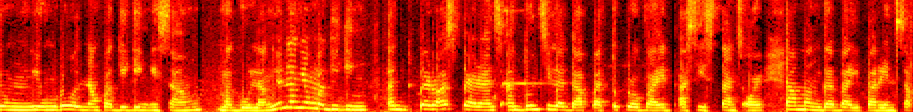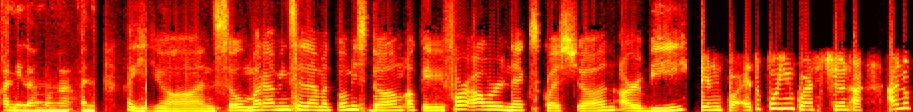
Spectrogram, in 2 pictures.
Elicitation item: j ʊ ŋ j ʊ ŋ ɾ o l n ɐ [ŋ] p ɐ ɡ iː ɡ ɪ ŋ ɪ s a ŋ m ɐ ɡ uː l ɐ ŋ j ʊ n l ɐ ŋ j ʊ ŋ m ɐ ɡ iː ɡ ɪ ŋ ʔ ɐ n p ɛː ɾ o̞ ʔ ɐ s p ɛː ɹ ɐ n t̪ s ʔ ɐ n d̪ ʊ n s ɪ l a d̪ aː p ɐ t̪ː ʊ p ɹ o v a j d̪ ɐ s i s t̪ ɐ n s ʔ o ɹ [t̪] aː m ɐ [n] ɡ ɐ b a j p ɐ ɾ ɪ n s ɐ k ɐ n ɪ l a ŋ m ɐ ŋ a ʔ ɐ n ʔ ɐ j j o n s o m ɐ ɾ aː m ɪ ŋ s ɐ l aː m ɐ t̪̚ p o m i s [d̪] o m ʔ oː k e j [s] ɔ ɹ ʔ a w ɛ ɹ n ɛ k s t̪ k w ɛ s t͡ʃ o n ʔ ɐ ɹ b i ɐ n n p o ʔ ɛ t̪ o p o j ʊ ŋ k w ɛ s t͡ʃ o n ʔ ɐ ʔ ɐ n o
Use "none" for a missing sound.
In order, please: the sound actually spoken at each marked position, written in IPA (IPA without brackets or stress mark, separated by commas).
ŋ, t̪, ŋ, d̪, f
